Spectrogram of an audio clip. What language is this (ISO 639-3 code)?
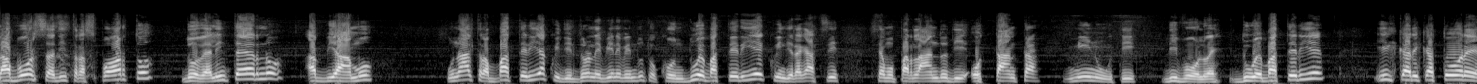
ita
